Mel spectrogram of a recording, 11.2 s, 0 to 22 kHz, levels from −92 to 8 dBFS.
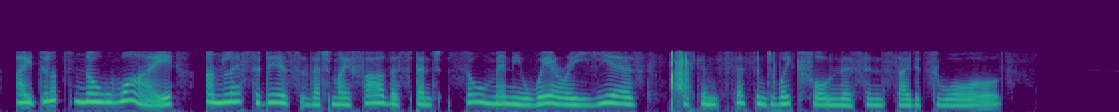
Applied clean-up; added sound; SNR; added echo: neural separator model SepFormer WHAM!.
